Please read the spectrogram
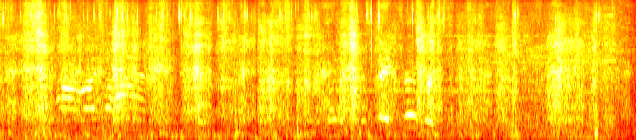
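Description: Several people shouting encouragement over a run of quick, irregular thuds, with two short raised calls about one and four seconds in.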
